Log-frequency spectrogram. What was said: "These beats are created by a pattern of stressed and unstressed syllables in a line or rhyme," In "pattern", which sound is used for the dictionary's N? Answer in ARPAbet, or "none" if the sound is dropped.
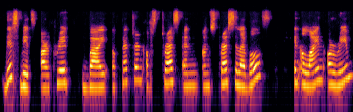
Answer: N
